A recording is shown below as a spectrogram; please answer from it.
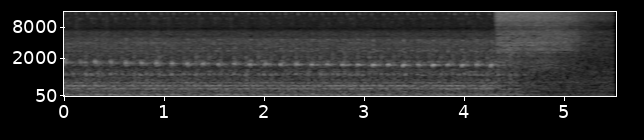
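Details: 60-gallon Husky air compressor that bogged and smelled of burnt rubber: motor labours with a pulsing high-pitched chirp-squeal over the run; loose belt slipping on the pulley, not the start/run capacitors; belt replaced.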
